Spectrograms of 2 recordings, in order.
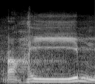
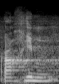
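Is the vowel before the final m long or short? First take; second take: long; short. First: The vowel before the final m is long. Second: The vowel before the final m is short. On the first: The speaker calls it wrong. "tidak boleh rohim, tidak boleh" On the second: The speaker calls it right. "kalau rohima pendek, wakafnya harus rohim"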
